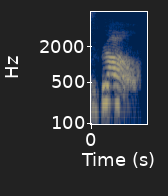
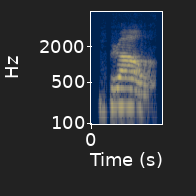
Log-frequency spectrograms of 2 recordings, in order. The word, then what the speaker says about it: brow: wrinkling of his brow it is not a bro the pronunciation of this word is the pronunciation of this word is brow you people say i broke that is wrong it is eyebrow okay so make this correction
